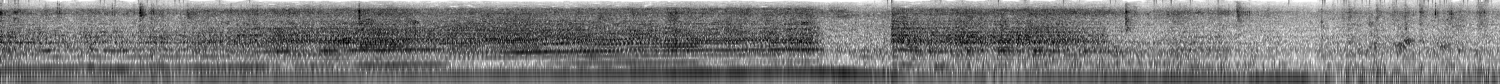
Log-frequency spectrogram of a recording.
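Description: Rally car engine heard from inside the cabin, the revs climbing steadily for about four seconds. The pitch then drops at once and sinks slowly toward the end as the car eases off.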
